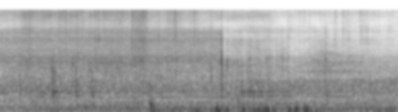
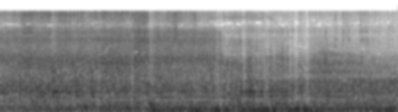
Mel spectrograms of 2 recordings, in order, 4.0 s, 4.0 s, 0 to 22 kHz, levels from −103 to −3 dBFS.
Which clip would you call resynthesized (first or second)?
first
